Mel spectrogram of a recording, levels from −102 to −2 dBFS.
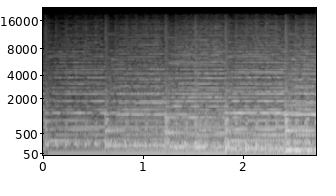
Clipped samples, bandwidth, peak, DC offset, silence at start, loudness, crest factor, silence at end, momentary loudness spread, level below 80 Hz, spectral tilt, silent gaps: under 0.1%; 17 kHz; -10 dBFS; under 0.1%; 0 s; -27 LUFS; 14 dB; 0 s; 11 LU; -36 dBFS; -6 dB/octave; none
